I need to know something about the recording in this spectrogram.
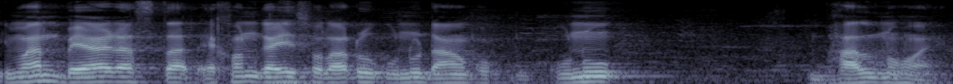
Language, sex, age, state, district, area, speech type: Assamese, male, 30-45, Assam, Dhemaji, rural, spontaneous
